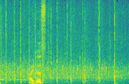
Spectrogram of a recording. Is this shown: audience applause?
yes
